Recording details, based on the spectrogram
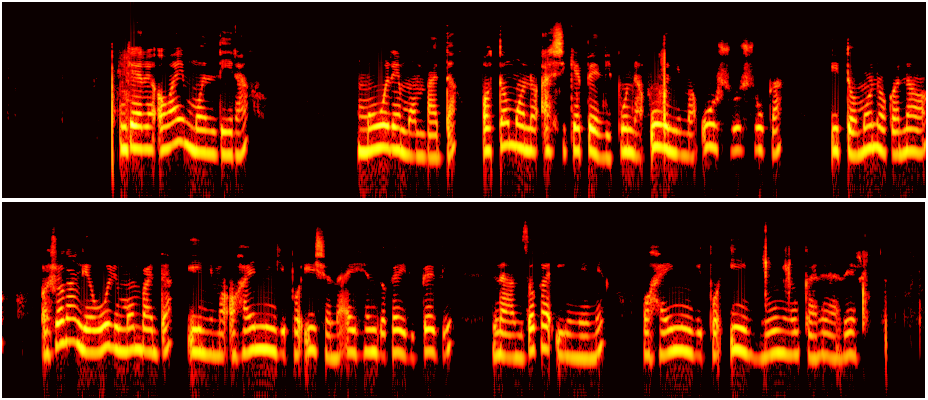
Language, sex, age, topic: Oshiwambo, female, 18-24, agriculture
